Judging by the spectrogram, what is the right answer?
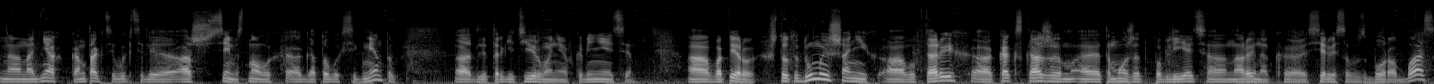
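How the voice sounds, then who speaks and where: The speaker has an ordinary speaking voice with ordinary pitch variation, at a fairly slow pace. The recording is very clean, with a silent background. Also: man. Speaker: podcast host. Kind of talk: casual interview.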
